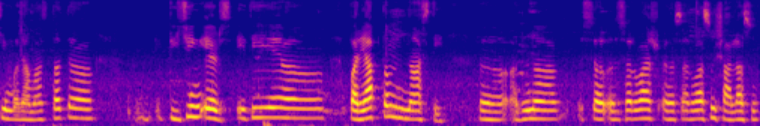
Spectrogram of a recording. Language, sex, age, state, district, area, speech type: Sanskrit, female, 60+, Maharashtra, Nagpur, urban, spontaneous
